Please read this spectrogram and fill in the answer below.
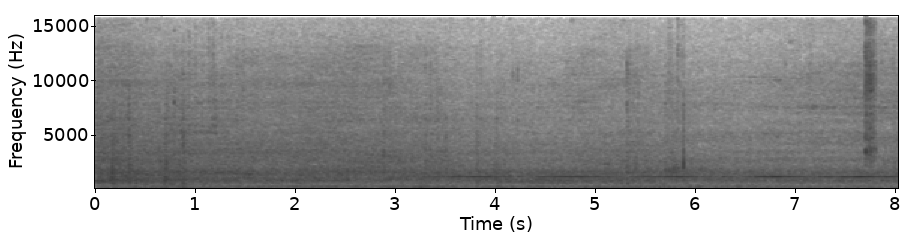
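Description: Steady city traffic noise, an even hum with no single vehicle standing out. A faint steady high tone joins about three seconds in.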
